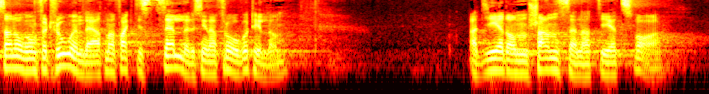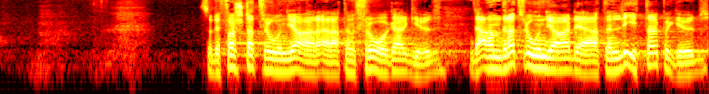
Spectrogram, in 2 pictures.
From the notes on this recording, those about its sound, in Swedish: Inspelad i Roseniuskyrkan den 23 oktober 2022.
